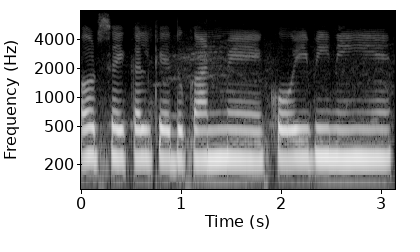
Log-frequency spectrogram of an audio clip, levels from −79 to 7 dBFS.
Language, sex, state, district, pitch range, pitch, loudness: Hindi, female, Delhi, New Delhi, 225-230 Hz, 230 Hz, -10 LUFS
